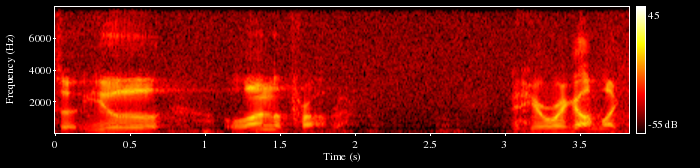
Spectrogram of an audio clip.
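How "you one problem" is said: put-on Yasu's Japanese accent. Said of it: "So I'm gonna do Yasu's voice".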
